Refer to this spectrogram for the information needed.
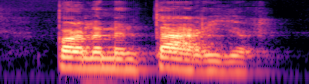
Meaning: parliamentarian, member of a parliament
- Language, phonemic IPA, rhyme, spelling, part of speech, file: Dutch, /ˌpɑr.lə.mɛnˈtaː.ri.ər/, -aːriər, parlementariër, noun, Nl-parlementariër.ogg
